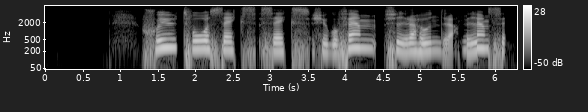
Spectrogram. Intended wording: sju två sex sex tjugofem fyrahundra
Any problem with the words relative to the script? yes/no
yes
